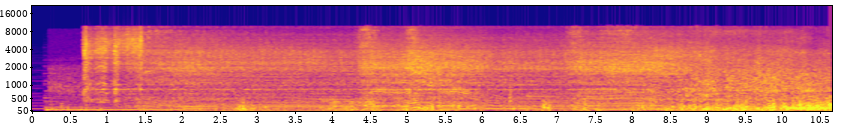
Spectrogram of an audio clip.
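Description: Daewoo Lanos car engine starting with a short loud burst about a second in, then running steadily as the car drives off.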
